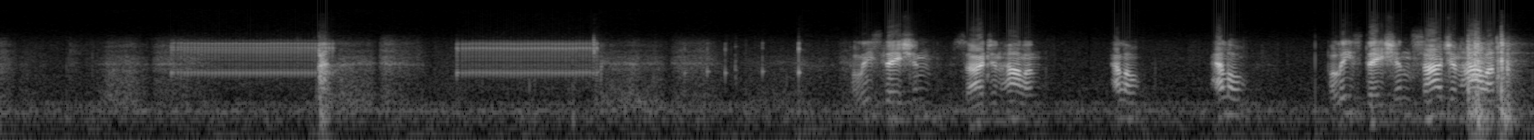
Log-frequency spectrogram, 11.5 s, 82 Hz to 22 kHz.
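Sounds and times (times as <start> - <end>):
telephone ringing over the line during a call to the police: 1.2 - 2.6, 3.4 - 4.6
speech: 6.8 - 8.6, 10.3 - 11.4.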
